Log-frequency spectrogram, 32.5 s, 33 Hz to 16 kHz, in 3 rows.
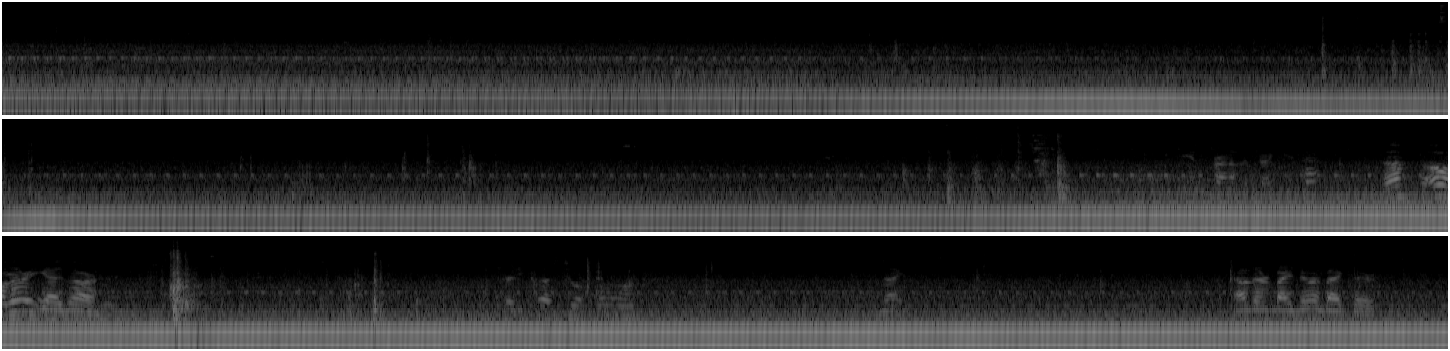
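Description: The engine of a 1977 Jeep Cherokee, heard from inside the cab, running low and steady as it creeps along a dirt track and then idles at a standstill. Faint voices come in during the second half.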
